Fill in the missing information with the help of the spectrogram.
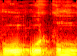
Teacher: कंठ और ओष्ठ दोनों से इनका मतलब यहाँ पे उच्चारण होता है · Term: कंठोष्ठीय स्वर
